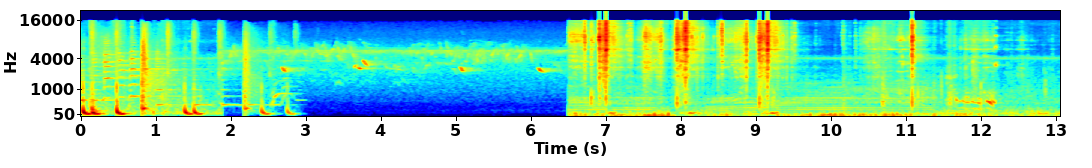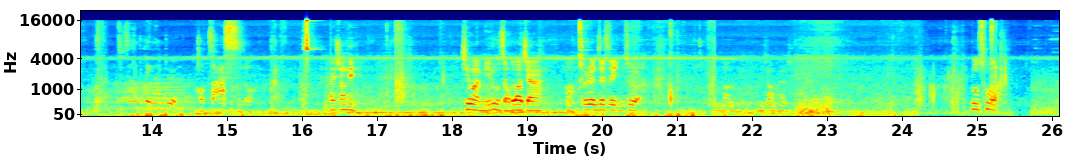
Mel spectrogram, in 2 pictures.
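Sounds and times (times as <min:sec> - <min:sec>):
background music: 0:00.0 - 0:02.9
thin steady high tone: 0:06.6 - 0:22.6
camp gear clinking and knocking: 0:15.8 - 0:16.5
high hiss: 0:18.2 - 0:24.3.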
